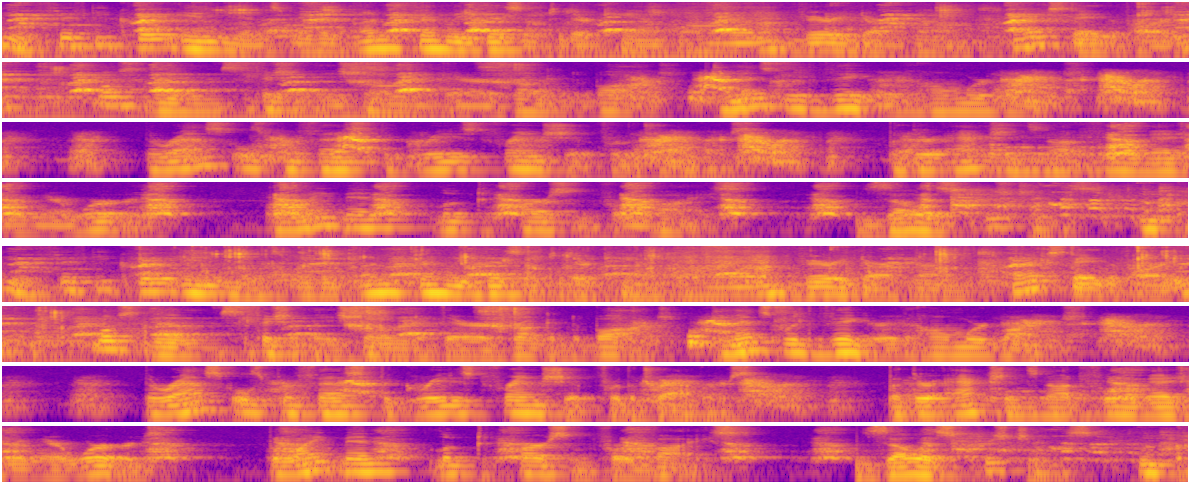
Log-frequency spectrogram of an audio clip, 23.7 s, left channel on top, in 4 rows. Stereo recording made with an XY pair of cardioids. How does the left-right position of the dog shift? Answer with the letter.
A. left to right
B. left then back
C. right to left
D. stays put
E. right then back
D.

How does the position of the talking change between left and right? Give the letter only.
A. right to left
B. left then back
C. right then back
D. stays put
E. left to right
E.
